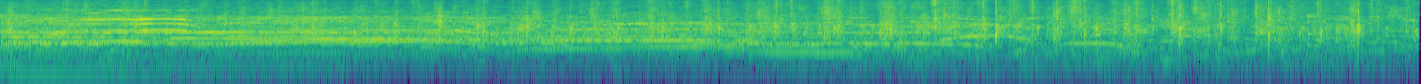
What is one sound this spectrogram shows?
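A crowd of men cheers and shouts nearby.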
